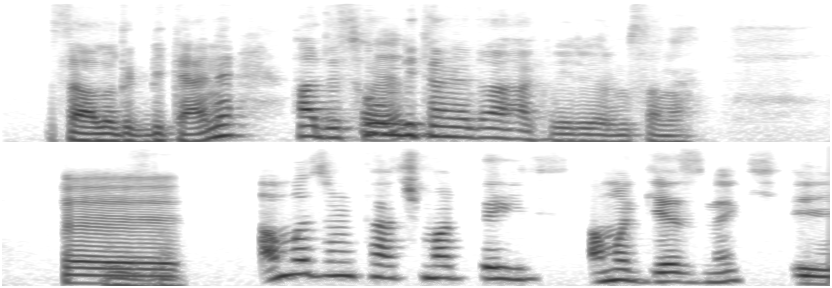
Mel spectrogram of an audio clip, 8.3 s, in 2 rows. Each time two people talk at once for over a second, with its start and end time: none

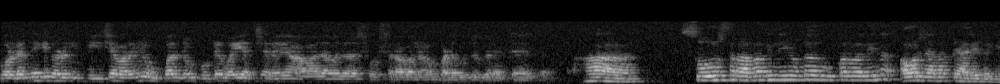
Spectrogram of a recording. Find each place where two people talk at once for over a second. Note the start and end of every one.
none

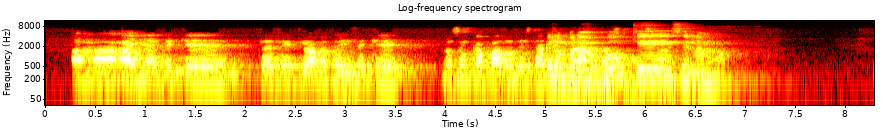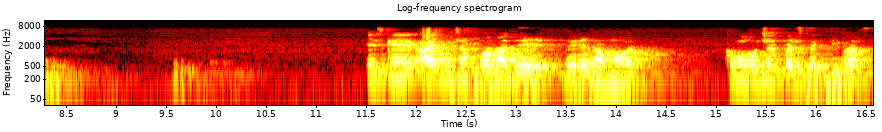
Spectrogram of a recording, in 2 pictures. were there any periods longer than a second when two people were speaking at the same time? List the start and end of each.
5.0-6.5

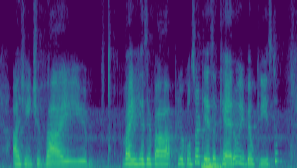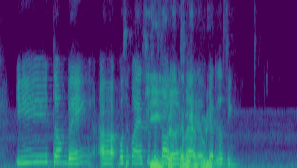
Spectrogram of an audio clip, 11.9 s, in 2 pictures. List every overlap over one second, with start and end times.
8.8-10.2

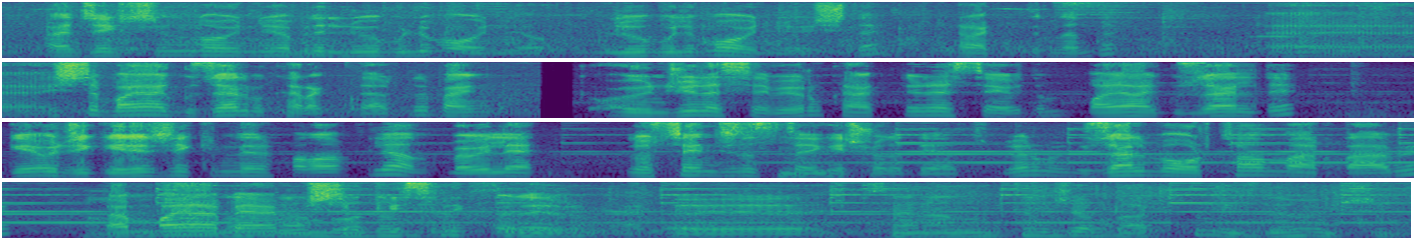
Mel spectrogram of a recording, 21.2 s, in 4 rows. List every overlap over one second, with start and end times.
16.3-18.7

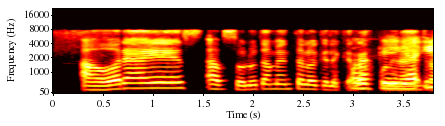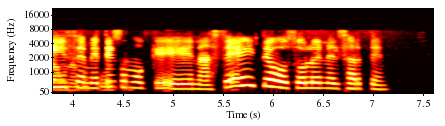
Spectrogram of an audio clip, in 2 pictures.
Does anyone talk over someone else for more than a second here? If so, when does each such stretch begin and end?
3.0-4.6

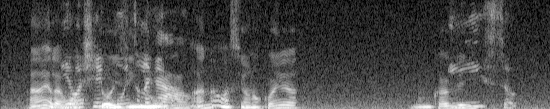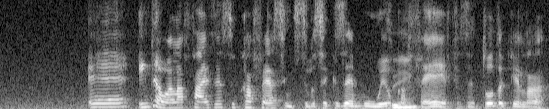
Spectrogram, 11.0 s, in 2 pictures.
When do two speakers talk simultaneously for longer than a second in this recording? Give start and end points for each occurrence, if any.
0.6-2.0

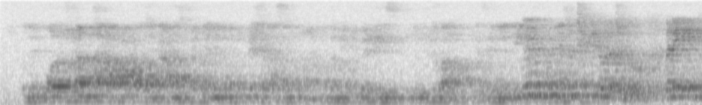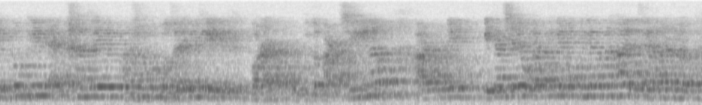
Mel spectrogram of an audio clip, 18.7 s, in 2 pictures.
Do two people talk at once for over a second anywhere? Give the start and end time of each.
6.9-8.2

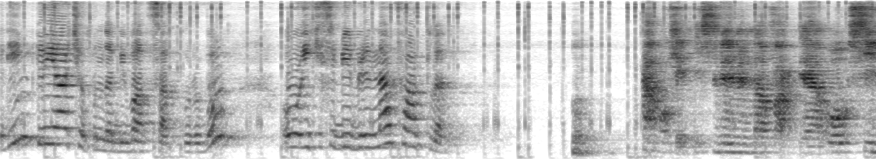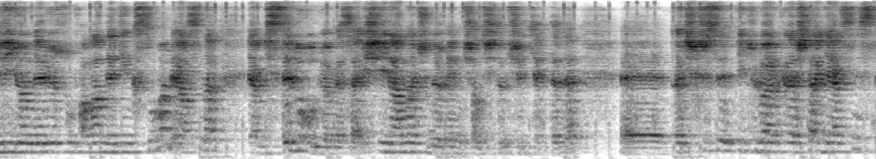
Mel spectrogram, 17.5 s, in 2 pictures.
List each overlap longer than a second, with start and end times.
none

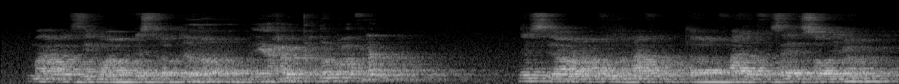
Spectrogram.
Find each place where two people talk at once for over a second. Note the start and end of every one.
none

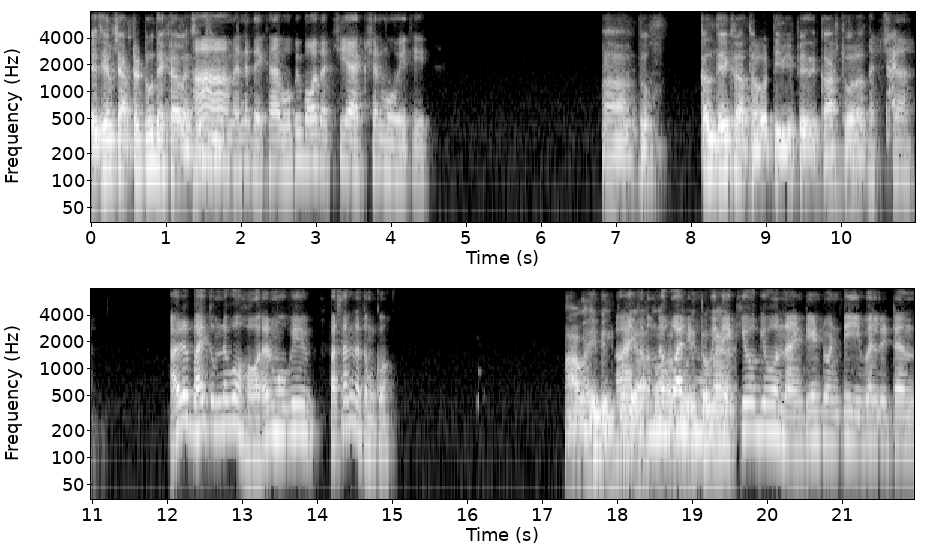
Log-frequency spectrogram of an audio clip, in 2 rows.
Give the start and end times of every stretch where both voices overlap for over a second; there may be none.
18.0-19.4

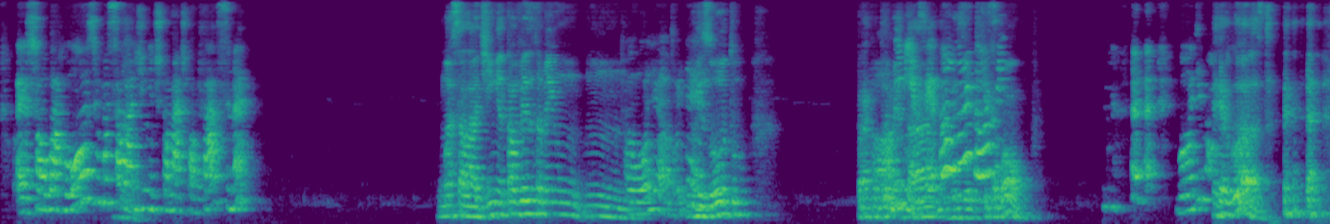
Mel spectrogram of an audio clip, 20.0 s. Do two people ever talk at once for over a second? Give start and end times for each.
13.0-15.1

